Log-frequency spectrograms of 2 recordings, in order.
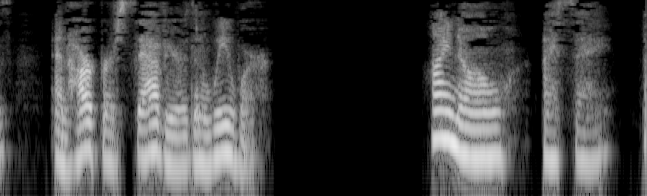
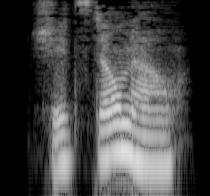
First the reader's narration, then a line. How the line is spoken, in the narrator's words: Meredith says with a sigh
